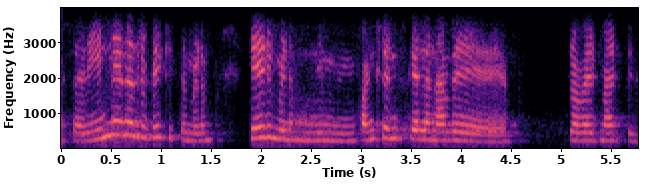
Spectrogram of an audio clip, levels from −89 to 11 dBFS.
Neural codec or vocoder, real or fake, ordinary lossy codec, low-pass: none; real; Opus, 24 kbps; 3.6 kHz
